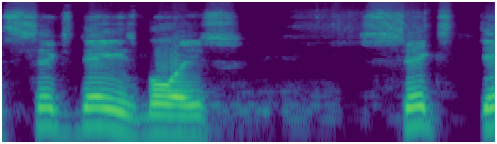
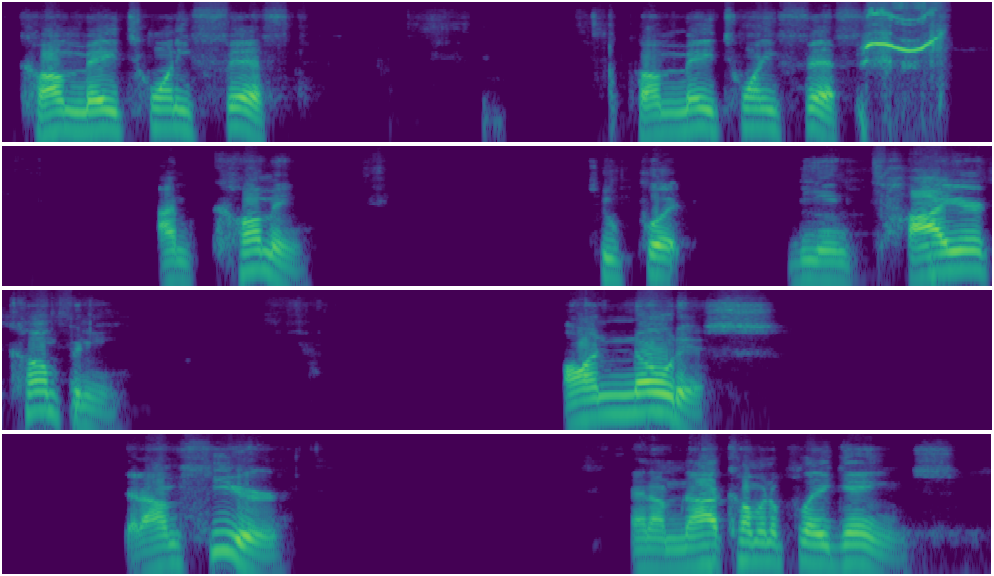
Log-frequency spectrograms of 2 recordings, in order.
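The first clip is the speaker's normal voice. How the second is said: speaking slowly. Speaker addresses everyone on the roster; speaking slowly. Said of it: "I'm gonna say this slow".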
